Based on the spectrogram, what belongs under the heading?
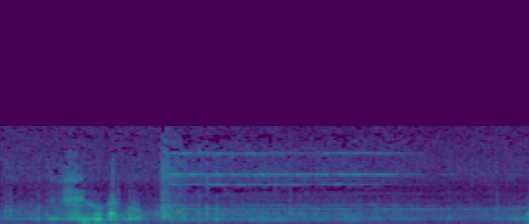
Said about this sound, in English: Shoot. The phone. No, I'm not going to answer it. Go ahead and answer it, baby.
